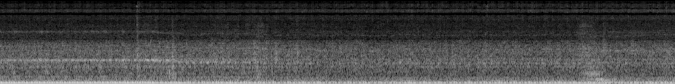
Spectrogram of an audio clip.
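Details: 10R100 transmission: rough, gritty grind over a deep vehicle rumble at low speeds, pointing to the transmission.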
